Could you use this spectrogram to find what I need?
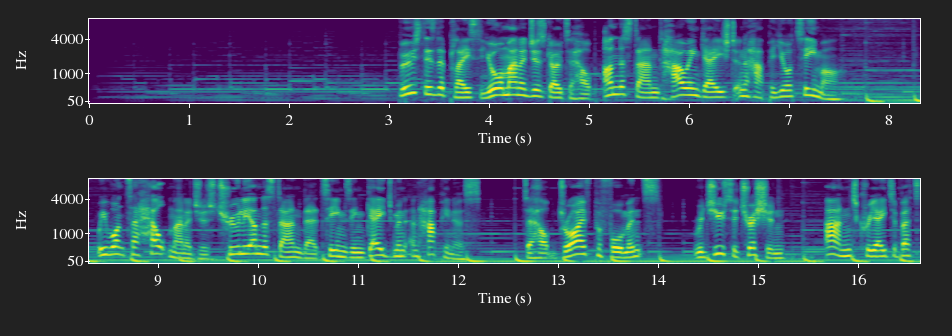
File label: male english corporate; Devine Voices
